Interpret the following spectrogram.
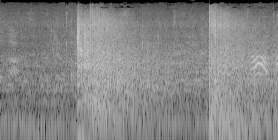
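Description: Cylinder firework shells going off: two loud booms about two seconds apart, each echoing away slowly.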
